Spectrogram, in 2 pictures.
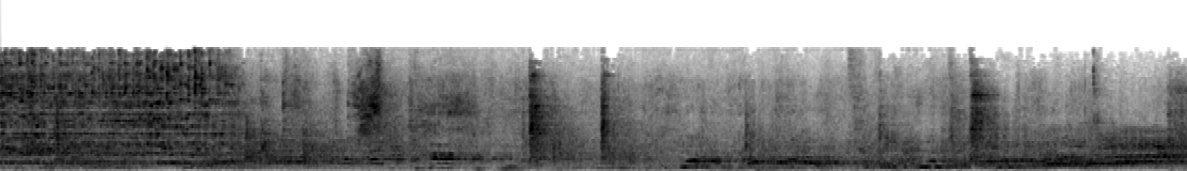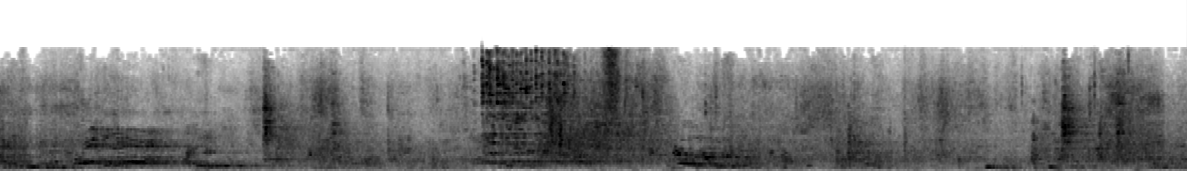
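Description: Ice skates scrape across ice.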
